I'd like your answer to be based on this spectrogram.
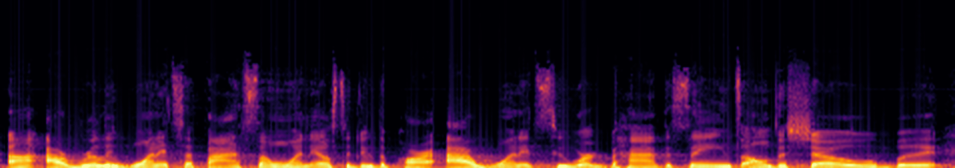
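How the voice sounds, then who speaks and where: Speaking flatly at normal speed, a woman guesting on an interview gives courteous, chatty answers and addresses the interviewer as ma'am. She's a playwright and actress promoting her stage play, and the echoey hall carries a clear rumble beneath her.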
